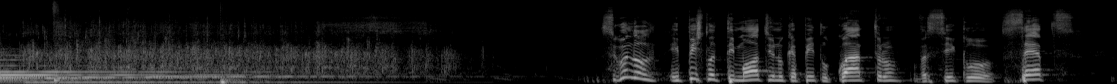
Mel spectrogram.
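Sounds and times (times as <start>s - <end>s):
audience applause for the band: 0.0s - 5.2s
speech: 6.1s - 11.1s.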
